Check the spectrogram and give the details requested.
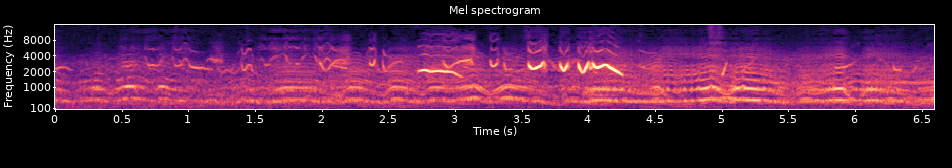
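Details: Adult king penguins calling at close range in a colony of adults and chicks at Right Whale Bay; wavering, harmonic trumpeting calls overlap, with brighter warbled phrases rising and falling in the middle of the recording.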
